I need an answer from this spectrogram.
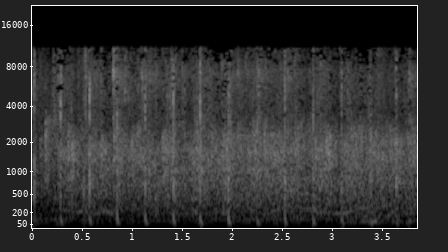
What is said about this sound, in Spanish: desde aquí me gustaría agradecer con un aplauso que hayan venido y estén aquí con nosotros hasta la 1 de la mañana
